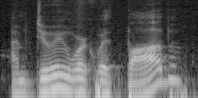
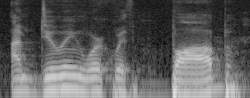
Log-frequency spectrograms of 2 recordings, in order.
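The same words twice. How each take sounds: First: It ends rising, like an unsure question. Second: It ends falling, like a firm statement.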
